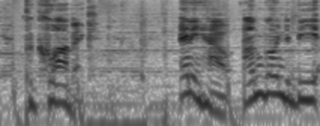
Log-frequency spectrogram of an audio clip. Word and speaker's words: Pequabuck: Now, I'm going to be fishing the Pequabuck River today. And, you know, I should mention, by the way, that I've always pronounced it Pequabuck, and then one of my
